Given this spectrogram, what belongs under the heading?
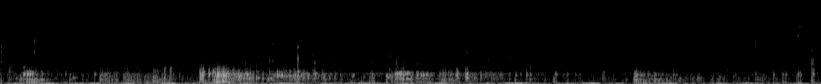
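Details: Recording of a woman's stomach growling: continuous low rumbling and bubbling gurgles that swell and fade; ordinary borborygmi.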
